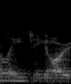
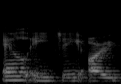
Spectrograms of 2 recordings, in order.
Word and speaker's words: LEGO: adelaide and of course we pronounce l-e-g-o correctly as lego because we speak english here uh and all my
